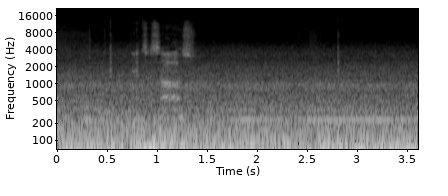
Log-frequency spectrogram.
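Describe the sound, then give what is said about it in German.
Steady low rumble of road and engine noise inside a car driving at 70 km/h, constant throughout, with a man speaking briefly over it. “Jetzt fahre ich 70.”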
